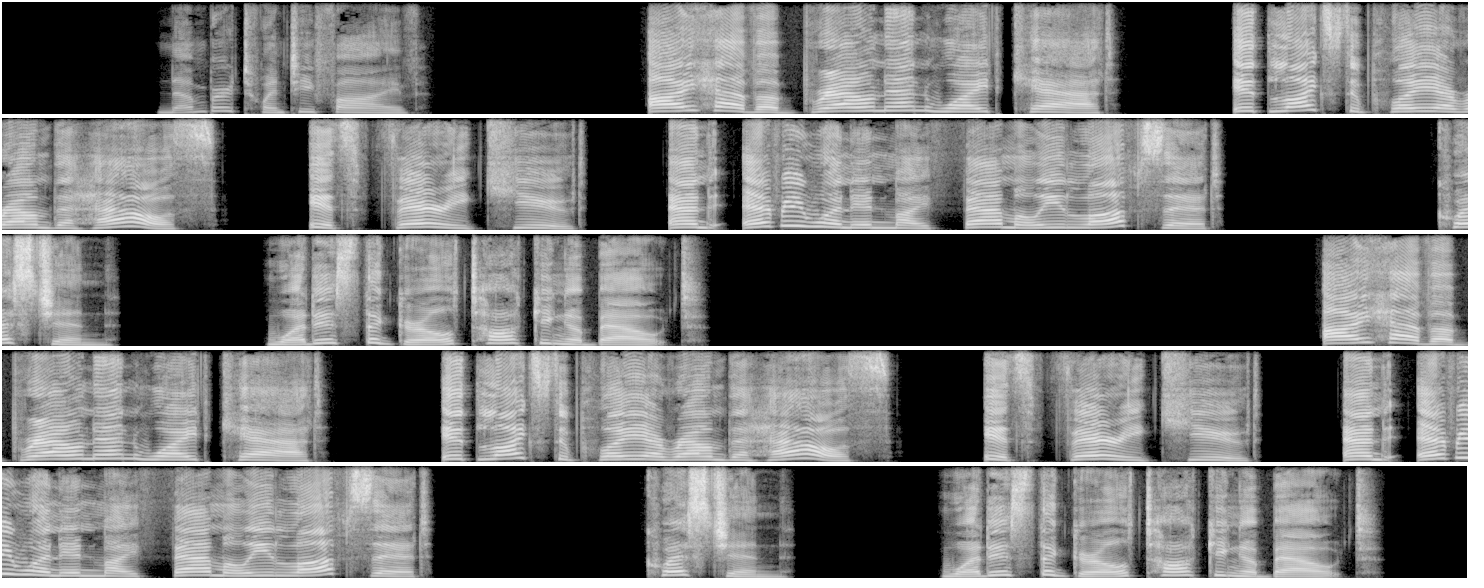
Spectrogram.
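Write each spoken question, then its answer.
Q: What is the girl talking about?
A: Her cat.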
